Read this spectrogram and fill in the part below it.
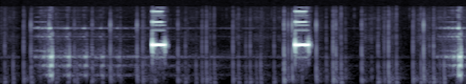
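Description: Two short electronic beeps sound as a video game scanner runs.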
